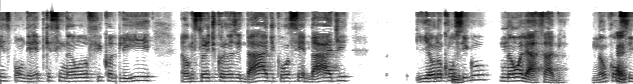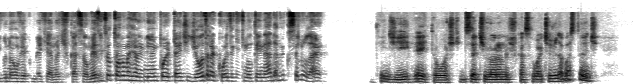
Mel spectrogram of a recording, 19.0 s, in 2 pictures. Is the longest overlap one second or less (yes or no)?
yes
